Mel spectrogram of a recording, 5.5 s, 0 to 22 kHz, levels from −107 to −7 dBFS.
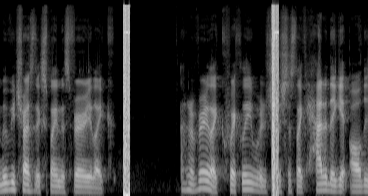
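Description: Speech with two uninitialised-buffer hits at 1.86 s and 4.09 s: each a loud 93 ms burst of digital junk, which fits an unwritten 4096-sample block being played.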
